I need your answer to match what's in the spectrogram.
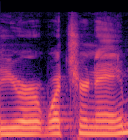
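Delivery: normal talking voice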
